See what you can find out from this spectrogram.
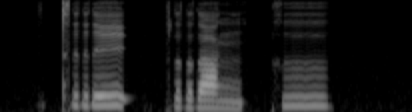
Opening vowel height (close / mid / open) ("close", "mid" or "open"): mid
